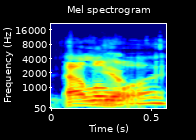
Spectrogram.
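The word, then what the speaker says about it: Aloiai: Josh Aloy, is that how you say his name? Aloy? – Yep.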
